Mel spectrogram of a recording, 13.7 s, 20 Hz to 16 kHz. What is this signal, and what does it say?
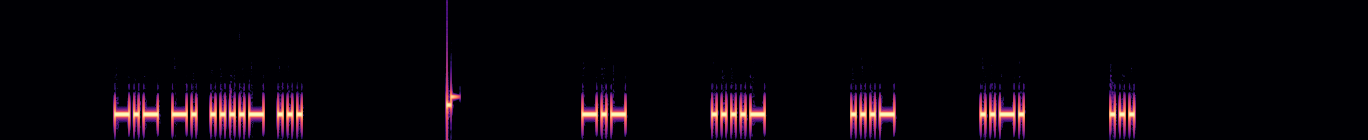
Morse code, heard as a keyed tone, about 25 wpm, spaced as for 12 wpm, 700 Hz. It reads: KN4S K4VFS
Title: USA Call Signs - 6x Character Spacing - 25wpm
